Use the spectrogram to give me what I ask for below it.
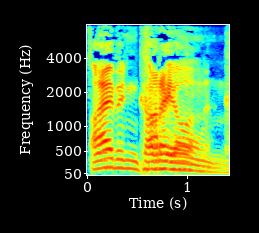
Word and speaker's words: Carrion: You gotta roll the R. Can you roll your R's? – Ivan Carrion.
